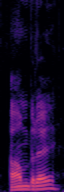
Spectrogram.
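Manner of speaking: HAMBRE said as AM-bray, no H; silent H. Shown as a demonstration. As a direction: drop the H in hambre. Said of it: "you just forget about the H".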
